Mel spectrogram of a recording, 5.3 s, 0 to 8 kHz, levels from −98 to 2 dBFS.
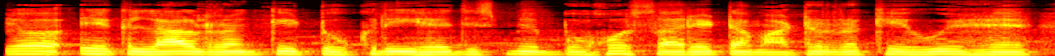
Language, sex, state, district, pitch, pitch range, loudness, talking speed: Hindi, male, Jharkhand, Palamu, 130 Hz, 120-135 Hz, -15 LUFS, 160 wpm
